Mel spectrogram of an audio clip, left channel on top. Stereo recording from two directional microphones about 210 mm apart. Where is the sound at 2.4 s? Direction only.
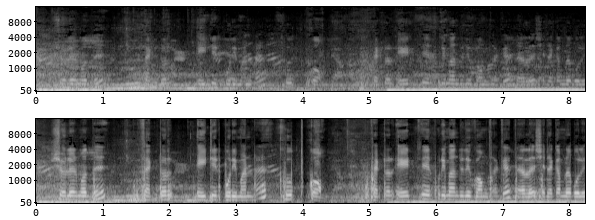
60° right (ahead or behind).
